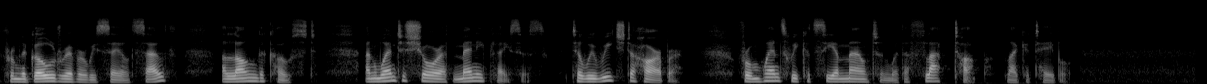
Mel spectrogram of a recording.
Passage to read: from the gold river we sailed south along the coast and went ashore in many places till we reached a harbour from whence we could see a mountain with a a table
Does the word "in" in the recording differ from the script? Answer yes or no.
yes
